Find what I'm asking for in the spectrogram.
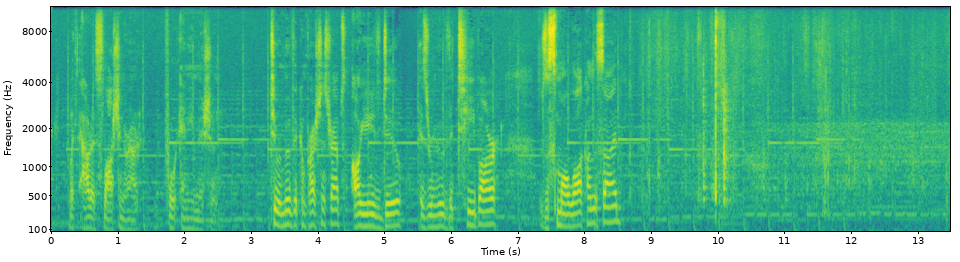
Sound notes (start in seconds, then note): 8.5 bag rustling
